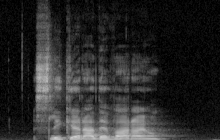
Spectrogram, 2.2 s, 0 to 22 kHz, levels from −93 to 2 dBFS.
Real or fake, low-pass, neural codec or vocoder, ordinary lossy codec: real; none; none; none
